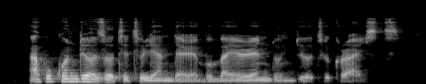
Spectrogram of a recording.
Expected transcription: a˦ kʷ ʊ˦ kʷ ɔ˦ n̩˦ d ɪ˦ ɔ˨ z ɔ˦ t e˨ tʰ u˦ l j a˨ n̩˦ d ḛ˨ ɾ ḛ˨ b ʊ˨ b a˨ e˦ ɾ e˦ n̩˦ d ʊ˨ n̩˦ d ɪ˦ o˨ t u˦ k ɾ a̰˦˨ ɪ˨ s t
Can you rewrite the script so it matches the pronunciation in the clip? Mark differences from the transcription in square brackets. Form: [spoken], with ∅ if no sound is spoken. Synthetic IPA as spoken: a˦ kʷ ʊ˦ kʷ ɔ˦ n̩˦ d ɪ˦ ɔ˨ z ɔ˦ t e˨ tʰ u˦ l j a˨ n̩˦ d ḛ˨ ɾ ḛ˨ b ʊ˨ b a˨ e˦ ɾ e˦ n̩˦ d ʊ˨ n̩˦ d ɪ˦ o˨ t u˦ k ɾ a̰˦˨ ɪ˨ s t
